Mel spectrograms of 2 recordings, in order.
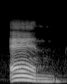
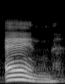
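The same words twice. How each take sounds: The two takes are said the same way.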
